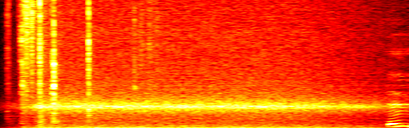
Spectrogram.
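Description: Old television static: a steady hiss with a low hum and a steady high tone, a few clicks within the first second or so. It ends in a short falling blip and cuts off.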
